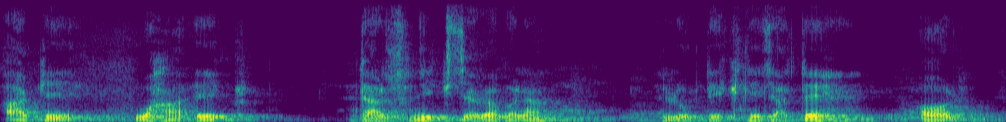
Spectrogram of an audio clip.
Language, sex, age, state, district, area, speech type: Hindi, male, 45-60, Bihar, Samastipur, rural, spontaneous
